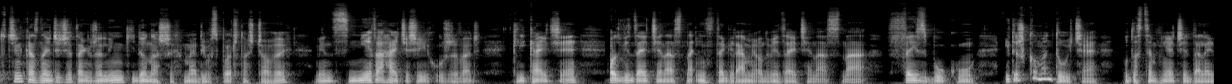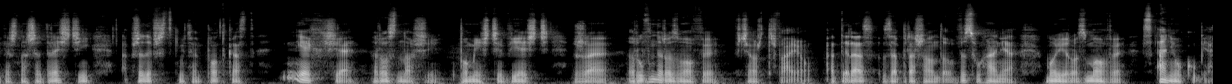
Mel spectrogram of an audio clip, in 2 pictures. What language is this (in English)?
Polish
